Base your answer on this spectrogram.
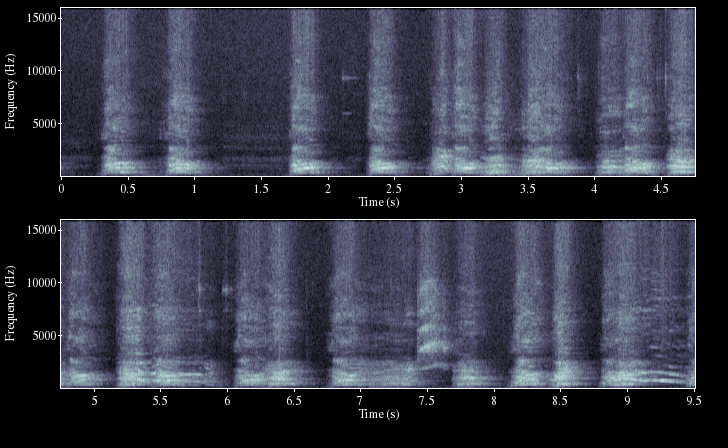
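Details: Dog vocalizing in a howling session, a rapid run of short harmonic barks and yips repeated roughly every half second, with a brief pause near two seconds and a higher squeal late on; a voice says beautiful.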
